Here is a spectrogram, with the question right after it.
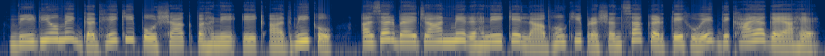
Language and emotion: Hindi, neutral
